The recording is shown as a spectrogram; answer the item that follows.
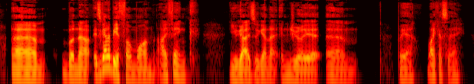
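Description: His voice sits at a medium pitch, with intonation that stays fairly even. The audio is very clean, and nothing can be heard behind him. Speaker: gaming podcast host. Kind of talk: casual chat.

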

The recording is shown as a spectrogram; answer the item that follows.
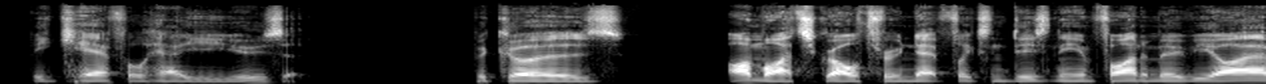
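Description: A man with an Australian accent speaks in a very deep, low pitch. His tone is dark and mellow on a very clean recording with a silent background. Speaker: podcast host. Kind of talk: casual solo monologue. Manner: unscripted, rambling with fillers.

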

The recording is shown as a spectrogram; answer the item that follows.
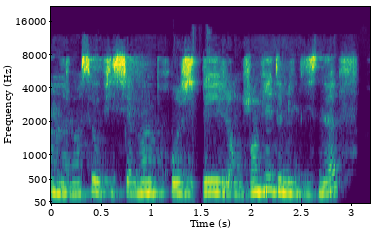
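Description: Her voice is somewhat breathy, with a dark, mellow tone and a fairly high pitch for a woman. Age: 20s. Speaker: cosmetics formulator and brand co-founder. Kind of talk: interview.

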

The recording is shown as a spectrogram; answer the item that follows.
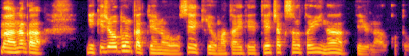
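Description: Lively intonation marks this man's fairly high-pitched voice. He talks at a very fast pace. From Osaka, partly raised in Hong Kong. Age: 40s. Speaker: playwright and theatre director. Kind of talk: casual interview talk.

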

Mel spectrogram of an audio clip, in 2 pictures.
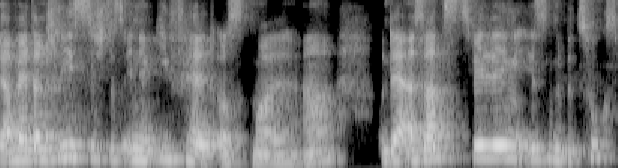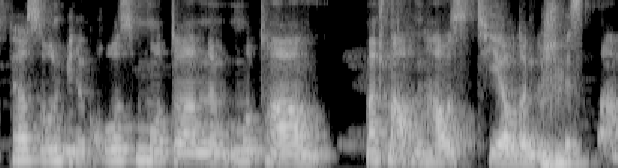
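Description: Noticeable background noise and audible room echo surround a woman speaking at a moderate pace. Her pitch is fairly low, with ordinary variation. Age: 50s. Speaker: coach and author. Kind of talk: interview.

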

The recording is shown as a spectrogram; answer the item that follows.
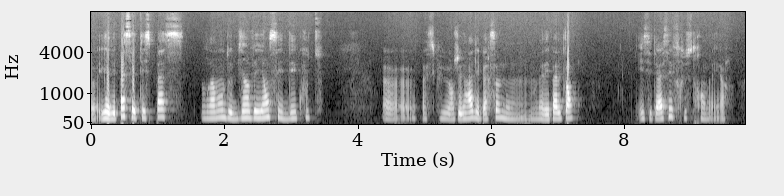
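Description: A woman speaks at a moderate pace in a medium pitch, her tone dark and mellow, with big swings in loudness. The sound is dry and close with no echo, broken by long, frequent pauses. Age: 30s. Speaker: podcast host and therapist. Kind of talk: casual solo monologue. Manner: spontaneous, hesitant with fillers.

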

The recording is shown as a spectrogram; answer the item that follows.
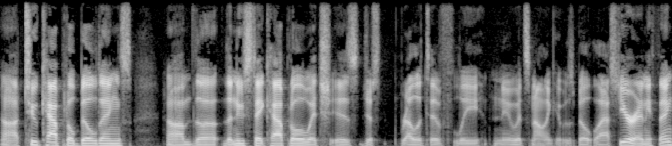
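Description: At a moderate pace, a man with an American accent and medium pitch talks in an unremarkable speaking voice with ordinary pitch variation. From Minnesota. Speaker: travel podcast host. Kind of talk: casual chat.

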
